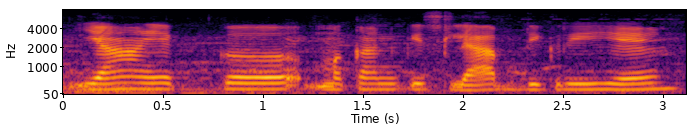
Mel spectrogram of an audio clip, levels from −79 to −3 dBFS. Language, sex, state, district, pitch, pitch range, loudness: Hindi, female, Maharashtra, Gondia, 200 Hz, 195-210 Hz, -18 LUFS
